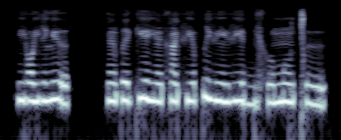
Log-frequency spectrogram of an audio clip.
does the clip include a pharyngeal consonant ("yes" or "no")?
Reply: no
